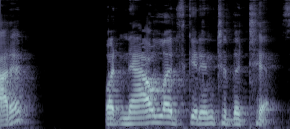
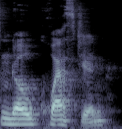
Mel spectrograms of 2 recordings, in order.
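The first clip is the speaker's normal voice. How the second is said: ordinary delivery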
